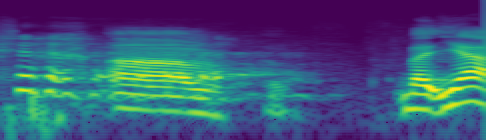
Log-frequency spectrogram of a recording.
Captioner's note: laughs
